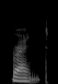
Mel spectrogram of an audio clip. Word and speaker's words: friend: Even if it's the spelling is I E that particular vowels those vowels in the spelling of friend the IE it is pronounced as E. Okay friend.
